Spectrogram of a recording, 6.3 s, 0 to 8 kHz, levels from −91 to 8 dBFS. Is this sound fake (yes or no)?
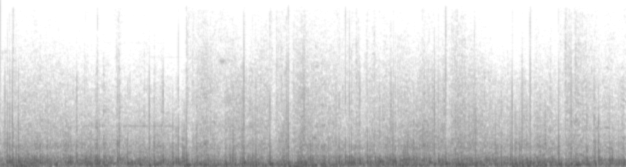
no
